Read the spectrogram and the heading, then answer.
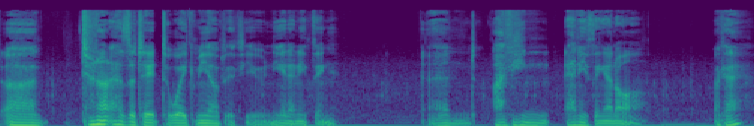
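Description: Low, husky, gentle young bartender played by a man. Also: moderate pace. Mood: soft, soothing. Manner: gentle, reassuring, slightly bashful. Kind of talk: intimate ASMR roleplay acting.

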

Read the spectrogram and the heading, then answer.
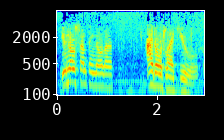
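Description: An actor playing a cynical, hard-drinking newspaper columnist, wry and needling, in 1940s radio drama style. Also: male voice, fairly high pitch, sing-song, moderate pace. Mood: bitter, needling. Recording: tinny, hissy old radio recording.

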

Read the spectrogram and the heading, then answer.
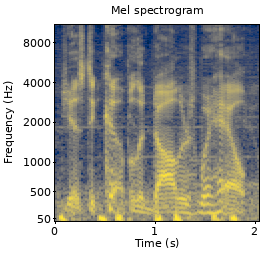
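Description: A man doing a hoarse, worn-down homeless man. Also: a little high, very animated, moderate pace, over music, pitched above the performer's own voice, exaggerated voice. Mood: pleading.

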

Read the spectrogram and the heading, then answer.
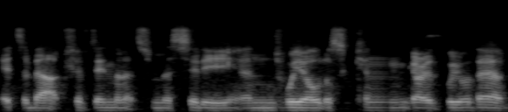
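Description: A musician with a husky voice, answering interview questions in a rambling way, full of "like". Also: male voice, deep voice, completely flat delivery, fairly quick, no room sound, lo-fi sound. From Australia. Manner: rambling, heavy use of "like". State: husky from late rehearsal. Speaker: musician in a band.

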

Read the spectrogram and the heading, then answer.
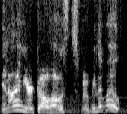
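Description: A man voicing an eager, cute creature who co-hosts a comedic radio broadcast in an animated manner. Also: high voice, moderate pace, creaky, soft background music, heavily acted. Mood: excited.

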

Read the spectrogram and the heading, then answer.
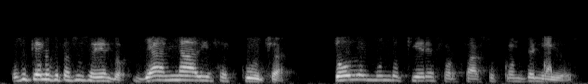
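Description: Venezuelan man on a husky phone line. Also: sits high, lively intonation, normal speed. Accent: Venezuelan Spanish. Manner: earnest, repeats words while searching, rhetorical questions. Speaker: political consultant guest. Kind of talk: radio interview over the phone.

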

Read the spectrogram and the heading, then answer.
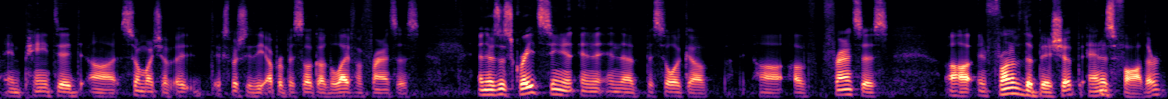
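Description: A man with a fairly low voice explains religious ideas in a conversational podcast style. He sounds enthusiastic, and his phrasing is halting, with words often repeated as he builds a point. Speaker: podcast co-host, religious scholar.

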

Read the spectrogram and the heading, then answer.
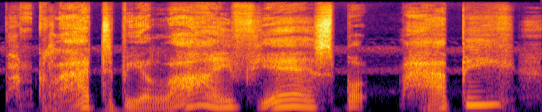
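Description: A man's voice: sits high, wildly swooping pitch, measured pace, vocal fry, fairly bright tone, husky, voice pushed up, heavily acted. A man voicing an eager, earnest young boy hero in a storybook reading, with a raised, boyish voice. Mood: wistful. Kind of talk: storybook character voice.

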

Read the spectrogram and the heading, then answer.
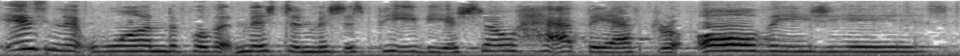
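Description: An actress playing a coquettish, sugary middle-aged widow in 1940s radio comedy, coy and cooing. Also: female voice, high-pitched, steady tone, moderate pace, lightly acted. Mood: coy, hinting. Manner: coy, cooing, hesitant hints. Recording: muffled, noisy old radio recording.

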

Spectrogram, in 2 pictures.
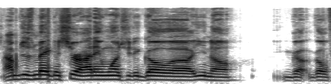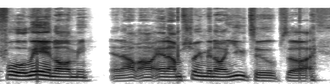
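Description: Easygoing male stream host, relaxed and repetitive, dry close-miked sound. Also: medium pitch, fairly quick, no room sound. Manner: easygoing, repeats himself, laughs along. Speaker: crypto channel host. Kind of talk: casual livestream chat.

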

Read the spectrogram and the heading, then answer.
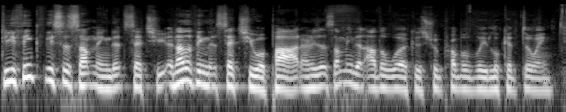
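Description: A man co-hosting a podcast, asking questions in a measured, mock-serious way. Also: medium pitch. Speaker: podcast co-host. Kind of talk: casual podcast interviewing.

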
